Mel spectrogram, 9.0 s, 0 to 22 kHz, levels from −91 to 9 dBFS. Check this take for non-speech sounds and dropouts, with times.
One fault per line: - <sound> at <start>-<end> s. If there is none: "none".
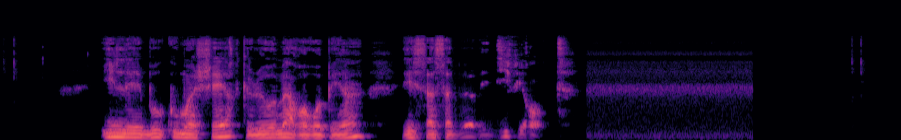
none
